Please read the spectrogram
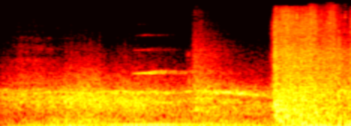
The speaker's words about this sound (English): She spins round. One of the double doors behind her is swinging open.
